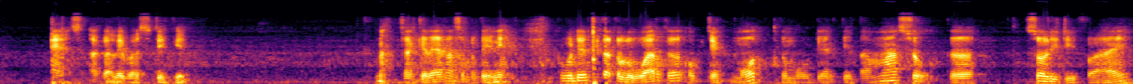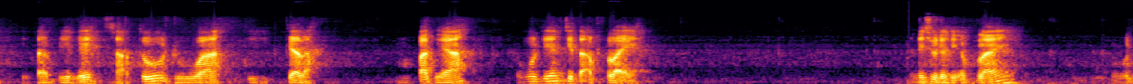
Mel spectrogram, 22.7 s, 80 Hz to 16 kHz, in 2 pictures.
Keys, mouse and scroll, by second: 0.5 s, 4.2 middle click, 6.0 Tab, 6.6 middle click, 8.4 click, 12.5 click, 13.0 click, 14.1 click, 15.0 middle click, 17.2 click, 19.0 click, 20.0 click, 21.8 click.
